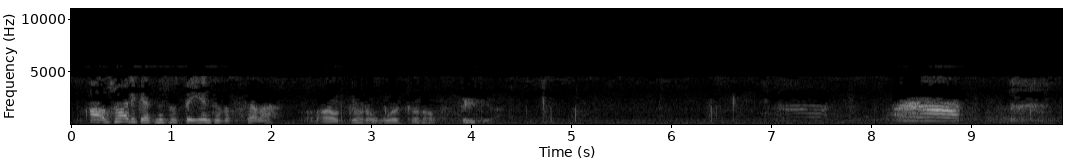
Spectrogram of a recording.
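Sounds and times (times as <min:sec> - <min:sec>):
speech: 0:00.2 - 0:04.4
cat meowing: 0:07.1 - 0:07.6, 0:08.2 - 0:09.0.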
